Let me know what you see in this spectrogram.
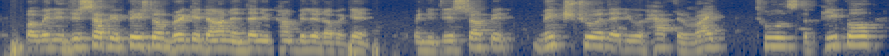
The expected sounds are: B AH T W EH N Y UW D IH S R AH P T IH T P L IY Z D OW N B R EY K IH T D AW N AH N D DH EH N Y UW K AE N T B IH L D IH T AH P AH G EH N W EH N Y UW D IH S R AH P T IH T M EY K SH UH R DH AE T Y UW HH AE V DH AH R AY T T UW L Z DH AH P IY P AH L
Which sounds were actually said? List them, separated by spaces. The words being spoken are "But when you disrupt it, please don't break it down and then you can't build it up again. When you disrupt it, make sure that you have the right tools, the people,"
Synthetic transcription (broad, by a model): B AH T W EH N Y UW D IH S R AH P IH T P L IY Z D OW N B R EY K IH T D AW N AH N D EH N Y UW K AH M B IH L IH T AH P AH G EH N W EH N Y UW D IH S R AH P IH T M EY K SH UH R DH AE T Y UW HH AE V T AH R AY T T UW L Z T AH P IY P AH L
